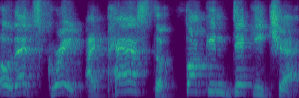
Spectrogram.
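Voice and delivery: put-on loud outburst. Retelling his reply to a man who told him he could go: retelling a loud remark. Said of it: "I said to him in a loud voice".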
